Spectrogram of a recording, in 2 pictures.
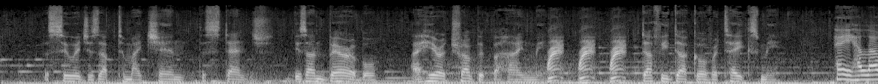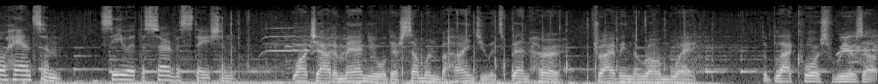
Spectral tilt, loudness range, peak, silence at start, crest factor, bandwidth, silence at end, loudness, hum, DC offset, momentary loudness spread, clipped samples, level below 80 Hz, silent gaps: -4.5 dB/octave; 2 LU; 0 dBFS; 0 s; 16 dB; 17 kHz; 0 s; -16 LUFS; none; 0.6%; 8 LU; under 0.1%; -22 dBFS; none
